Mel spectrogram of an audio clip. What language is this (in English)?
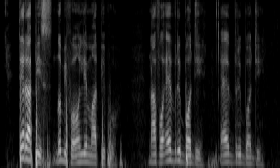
Nigerian Pidgin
